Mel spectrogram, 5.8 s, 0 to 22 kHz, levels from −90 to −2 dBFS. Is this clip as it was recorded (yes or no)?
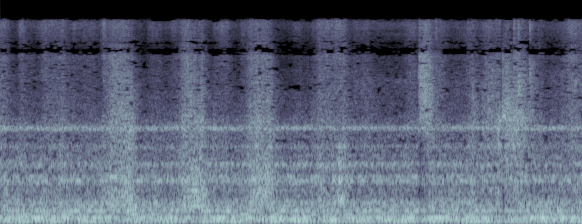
yes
